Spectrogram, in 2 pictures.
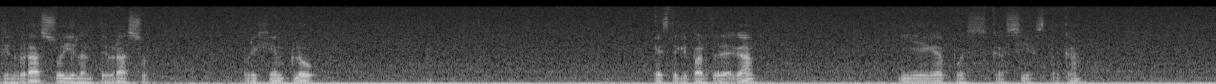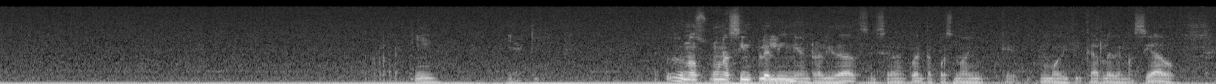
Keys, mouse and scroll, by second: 6.5 click, 11.9 click, 13.3 click, 16.1 click, 17.0 click, 20.5-21.5 middle drag.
